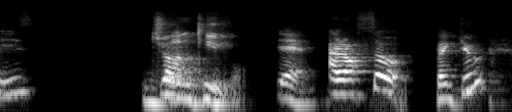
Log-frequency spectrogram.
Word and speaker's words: Kevill: It's not the same, exactly the same name. But the name for us in French, it's the same Kevill, pronunciation. Cavill, yeah. Cavill. Yeah, I never thought of that. They're spelled differently, but they do sound pretty similar, come to think of it.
